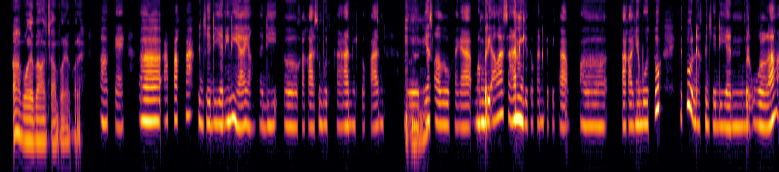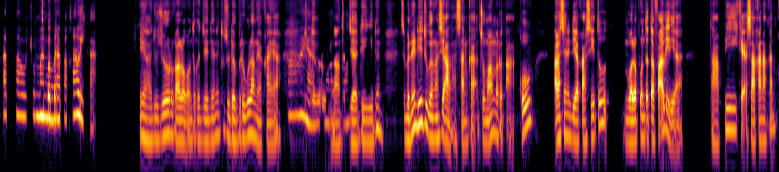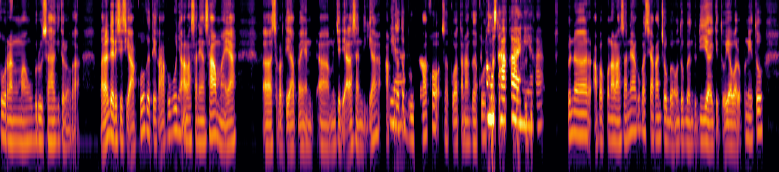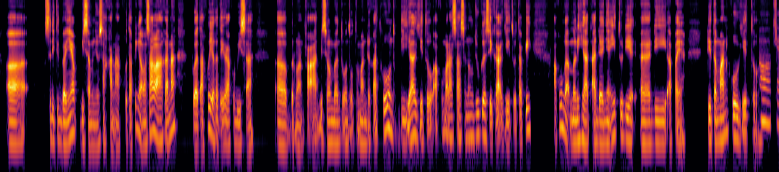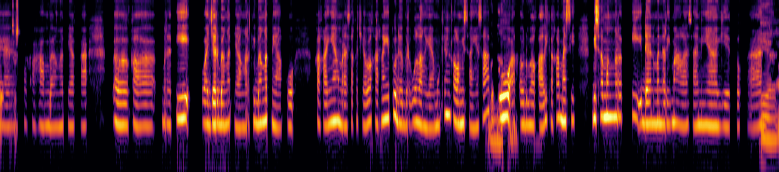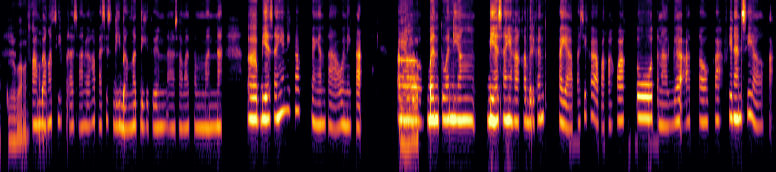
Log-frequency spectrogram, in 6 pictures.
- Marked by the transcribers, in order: static; distorted speech; "valid" said as "vali"; mechanical hum; other background noise
- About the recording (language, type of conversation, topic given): Indonesian, advice, Bagaimana cara mengendalikan rasa marah dan kecewa saat terjadi konflik dengan teman dekat?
